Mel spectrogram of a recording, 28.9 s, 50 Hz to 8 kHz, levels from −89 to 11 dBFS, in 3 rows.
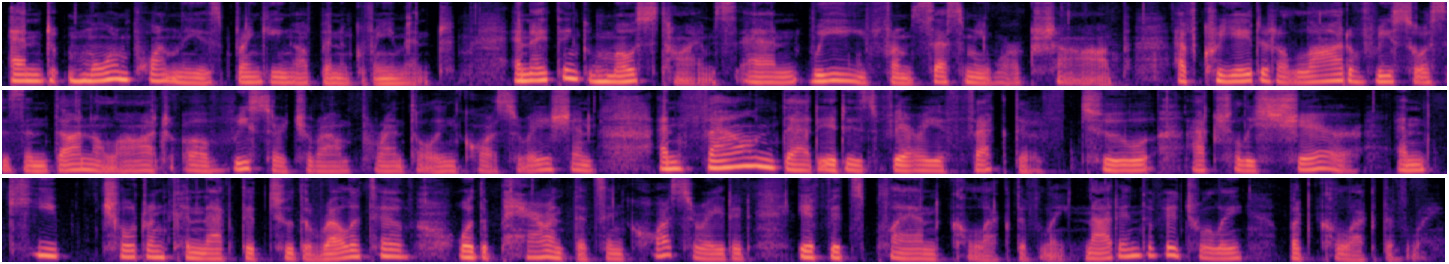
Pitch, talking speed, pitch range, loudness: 150 Hz, 130 wpm, 135-180 Hz, -22 LUFS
